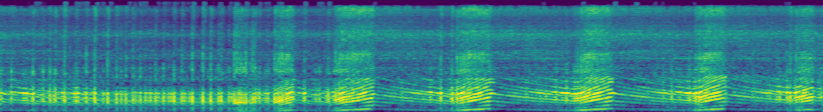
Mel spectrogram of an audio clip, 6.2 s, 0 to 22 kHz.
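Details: McCulloch PM700 chainsaw after carb cleaning and refitting a misplaced gasket, test-cutting an oak log to seat the ring: crisp high revs dipping and recovering about once a second as the chain bites, pulling cleanly without bogging.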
